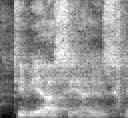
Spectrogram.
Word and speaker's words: DiBiasio: Jamie Hand has been working with David DiBiasio. Is that right? Am I getting his? DiBiasio. I get the emphasis on the wrong syllable.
